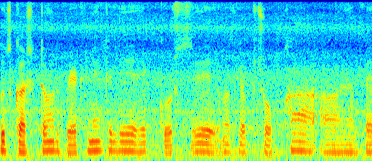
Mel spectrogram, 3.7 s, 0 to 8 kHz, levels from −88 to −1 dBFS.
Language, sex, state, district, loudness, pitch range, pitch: Hindi, male, Delhi, New Delhi, -21 LUFS, 105-125 Hz, 110 Hz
